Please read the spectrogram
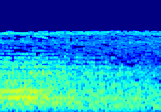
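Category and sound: vehicle, train passing outside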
